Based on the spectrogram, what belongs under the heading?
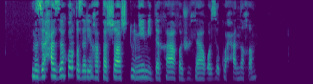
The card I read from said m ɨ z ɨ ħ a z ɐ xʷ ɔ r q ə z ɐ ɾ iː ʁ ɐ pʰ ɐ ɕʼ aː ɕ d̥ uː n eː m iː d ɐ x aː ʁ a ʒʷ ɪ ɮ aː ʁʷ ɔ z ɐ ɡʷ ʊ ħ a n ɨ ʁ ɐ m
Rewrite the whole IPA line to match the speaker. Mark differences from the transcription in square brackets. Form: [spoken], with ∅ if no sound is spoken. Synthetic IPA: m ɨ z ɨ ħ a z ɐ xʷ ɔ r q ə z ɐ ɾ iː ʁ ɐ pʰ ɐ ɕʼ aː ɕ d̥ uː n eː m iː d ɐ x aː ʁ [ɐ] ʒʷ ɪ ɮ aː ʁʷ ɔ z ɐ ɡʷ ʊ ħ a n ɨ ʁ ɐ m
